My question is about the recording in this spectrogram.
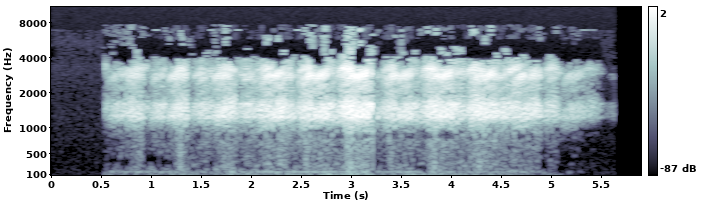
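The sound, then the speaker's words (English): A frog in a well croaks in a loud, continuous rapid trill lasting about five seconds, with a steady pulsing rhythm, and no voices present. “In the well, it heard a frog.”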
